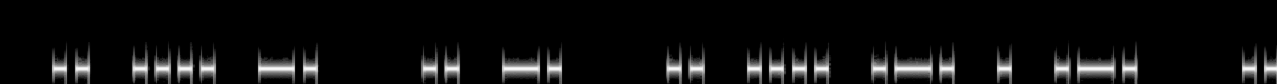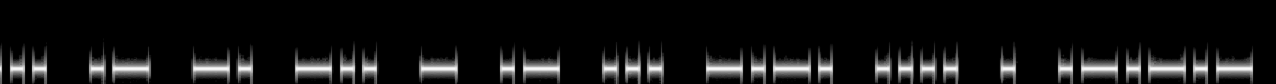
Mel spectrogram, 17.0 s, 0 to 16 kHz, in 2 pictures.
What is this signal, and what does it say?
Morse code, heard as a keyed tone, about 16 wpm, 680 Hz. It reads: IHN IN IHRER HANDTASCHE.
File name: Morsekurs / Witze / Witz 08. November 2022 70 F80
